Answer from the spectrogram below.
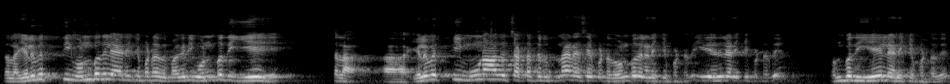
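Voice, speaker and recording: A man's voice: sits high, fast talker, phone-quality sound. Tamil-accented male teacher in an echoey hall. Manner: keeps asking "right?" to check understanding; mixes English terms into his speech. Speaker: exam coaching teacher. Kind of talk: classroom exam lecture.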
